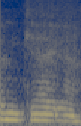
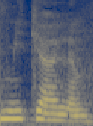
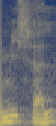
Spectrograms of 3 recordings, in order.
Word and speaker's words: Michal: D'accord, donc ce n'est pas Michael. Non. C'est Michal. Ou Michal, on prononce comme on veut.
